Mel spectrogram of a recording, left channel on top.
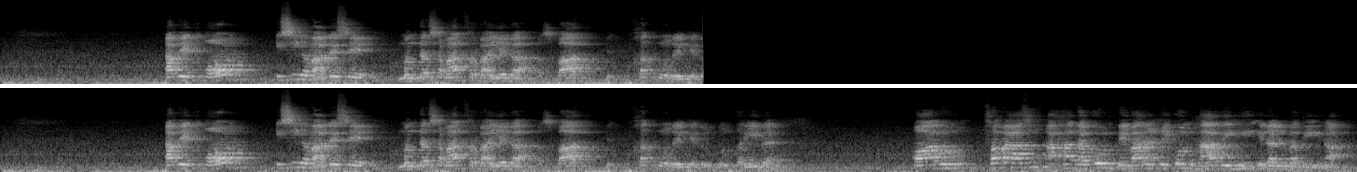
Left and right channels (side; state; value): left; drops out; at 7.1 s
